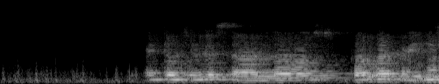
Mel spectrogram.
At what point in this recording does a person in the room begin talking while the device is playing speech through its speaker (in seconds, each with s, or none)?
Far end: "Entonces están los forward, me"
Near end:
none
